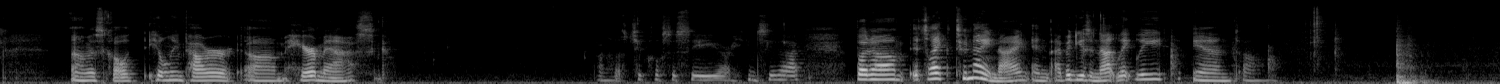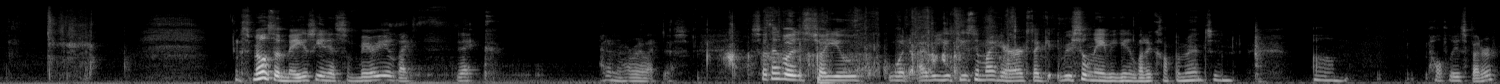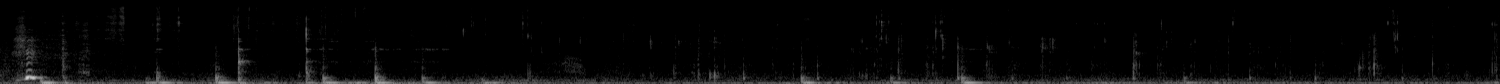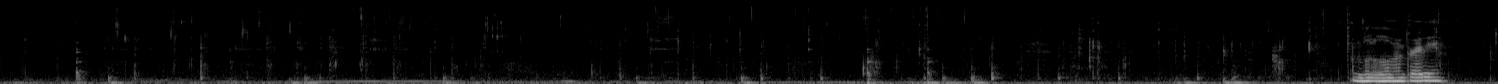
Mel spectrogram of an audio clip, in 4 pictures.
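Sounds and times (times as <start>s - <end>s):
person chewing: 18.6s - 20.8s, 30.8s - 58.5s.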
